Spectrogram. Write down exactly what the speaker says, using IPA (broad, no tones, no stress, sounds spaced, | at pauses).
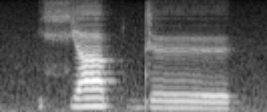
ç a p d ø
